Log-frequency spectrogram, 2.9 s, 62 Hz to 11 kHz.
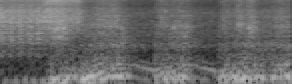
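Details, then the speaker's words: C3 Corvette with an Olds-style V6 diesel, fed from a gas can, after fixing the fuel pump and adjusting the injection pump advance. A low, lumpy diesel clatter rises and dips slightly with throttle, steady and unbroken. It is running normally. "fuel pump is working so we fixed that problem"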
